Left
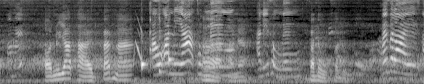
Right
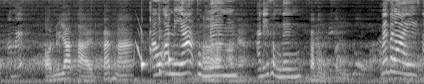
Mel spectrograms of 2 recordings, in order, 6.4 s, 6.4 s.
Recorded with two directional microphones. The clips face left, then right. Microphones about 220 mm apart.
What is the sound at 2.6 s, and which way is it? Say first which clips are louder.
Speech: right 3 dB; 30° right (ahead or behind).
